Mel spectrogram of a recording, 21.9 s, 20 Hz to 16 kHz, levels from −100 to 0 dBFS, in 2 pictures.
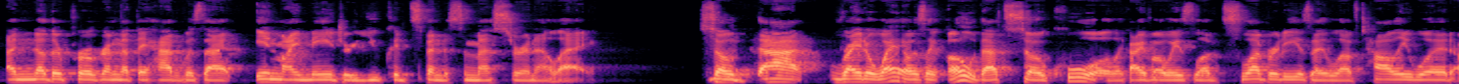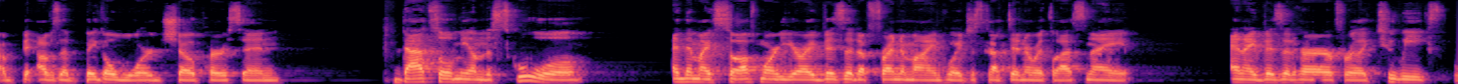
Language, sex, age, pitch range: English, male, 20-39, 105-130 Hz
